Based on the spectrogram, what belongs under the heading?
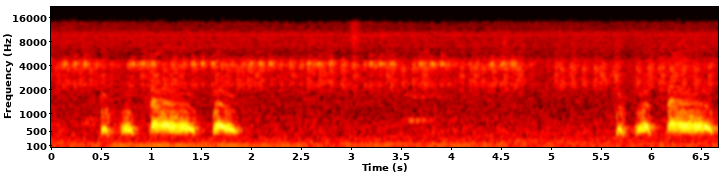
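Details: Spotted dove calling its rival, used for lure trapping: two phrases of short coos ending in a long falling coo, separated by a pause, with a fast high chirping insect-like trill in the background.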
